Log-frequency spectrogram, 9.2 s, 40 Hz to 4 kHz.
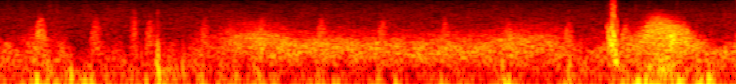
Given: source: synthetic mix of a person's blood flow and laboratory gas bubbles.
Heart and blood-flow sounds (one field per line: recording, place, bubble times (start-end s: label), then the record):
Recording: Doppler ultrasound of blood flow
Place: subclavian vein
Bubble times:
7.58-7.75 s: bubbles
From the record:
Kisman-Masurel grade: 113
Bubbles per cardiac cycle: 1 to 2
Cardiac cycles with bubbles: 1 to 10%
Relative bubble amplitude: loud (0.450 to 0.775)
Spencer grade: 1 (occasional bubble signal discernible with the cardiac motion signal, with majority of cardiac periods free of bubbles)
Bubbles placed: anywhere in the cardiac cycle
